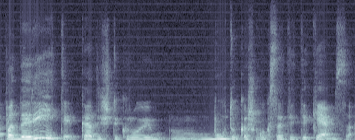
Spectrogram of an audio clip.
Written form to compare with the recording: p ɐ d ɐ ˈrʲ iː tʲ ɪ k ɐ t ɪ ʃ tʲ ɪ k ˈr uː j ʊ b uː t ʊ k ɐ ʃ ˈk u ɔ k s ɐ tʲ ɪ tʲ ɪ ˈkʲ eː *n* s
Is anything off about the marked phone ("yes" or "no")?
yes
